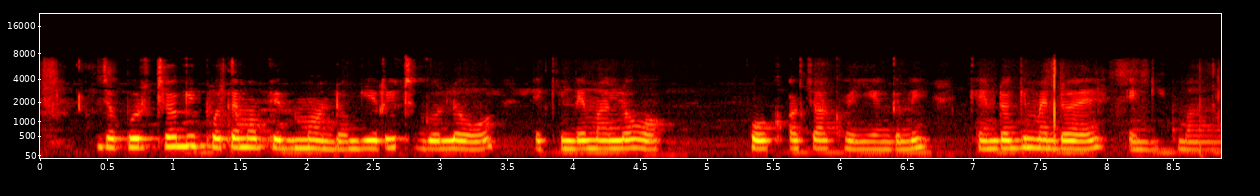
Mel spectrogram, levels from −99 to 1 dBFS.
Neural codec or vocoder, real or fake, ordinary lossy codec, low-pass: none; real; AAC, 32 kbps; 7.2 kHz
